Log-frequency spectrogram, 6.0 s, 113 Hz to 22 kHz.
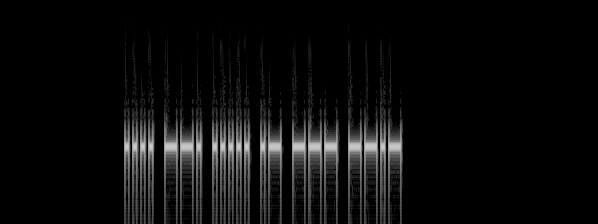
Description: Morse code, heard as a keyed tone, about 32 wpm, 700 Hz. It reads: HG5AOQ
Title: DXCC-100 Call Signs - 6 Characters - Repeated 3x - 30wpm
